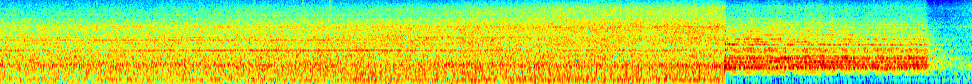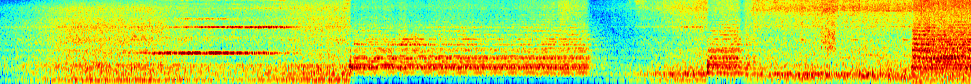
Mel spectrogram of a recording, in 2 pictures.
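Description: CSX freight train's diesel locomotives rumbling steadily as they climb a grade, then the lead locomotive's air horn sounds the grade-crossing signal: two long blasts, a short one, and a final long blast starting near the end.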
